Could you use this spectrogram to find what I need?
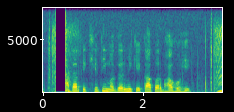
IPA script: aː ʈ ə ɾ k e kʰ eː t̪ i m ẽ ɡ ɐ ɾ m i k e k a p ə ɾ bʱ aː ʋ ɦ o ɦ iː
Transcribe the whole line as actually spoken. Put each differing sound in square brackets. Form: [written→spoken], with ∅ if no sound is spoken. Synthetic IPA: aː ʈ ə ɾ k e kʰ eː t̪ i m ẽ ɡ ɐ ɾ m i k e k a p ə ɾ bʱ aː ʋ ɦ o ɦ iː

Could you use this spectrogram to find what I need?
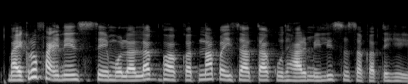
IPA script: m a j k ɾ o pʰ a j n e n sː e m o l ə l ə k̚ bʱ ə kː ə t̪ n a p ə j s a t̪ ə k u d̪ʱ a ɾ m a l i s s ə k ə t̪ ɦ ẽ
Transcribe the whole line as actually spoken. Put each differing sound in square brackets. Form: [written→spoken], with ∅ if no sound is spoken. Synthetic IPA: m a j k ɾ o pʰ a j n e n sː e m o l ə l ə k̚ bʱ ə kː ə t̪ n a p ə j s a t̪ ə k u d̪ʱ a ɾ m [a→i] l i s s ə k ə t̪ ɦ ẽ

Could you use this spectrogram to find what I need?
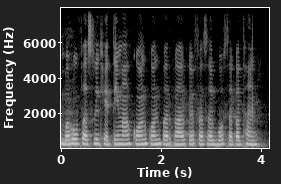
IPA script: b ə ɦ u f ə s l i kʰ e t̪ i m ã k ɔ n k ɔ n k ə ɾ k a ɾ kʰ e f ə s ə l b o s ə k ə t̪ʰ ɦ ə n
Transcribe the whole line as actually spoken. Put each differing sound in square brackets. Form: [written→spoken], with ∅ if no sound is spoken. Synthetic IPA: b ə ɦ u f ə s l i kʰ e t̪ i m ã k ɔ n k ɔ n [k→p] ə ɾ k a ɾ [kʰ→k] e f ə s ə l b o s ə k ə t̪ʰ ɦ ə n

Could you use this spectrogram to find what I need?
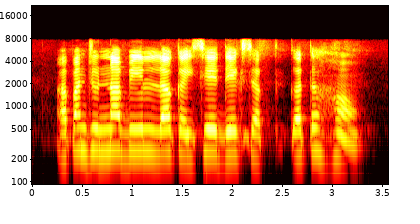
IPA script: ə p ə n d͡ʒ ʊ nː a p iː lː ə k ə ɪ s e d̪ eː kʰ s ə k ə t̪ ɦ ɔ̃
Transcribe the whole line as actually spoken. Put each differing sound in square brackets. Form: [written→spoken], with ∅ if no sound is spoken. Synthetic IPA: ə p ə n d͡ʒ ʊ nː a [p→b] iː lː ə k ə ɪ s e d̪ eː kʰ s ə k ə t̪ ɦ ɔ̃

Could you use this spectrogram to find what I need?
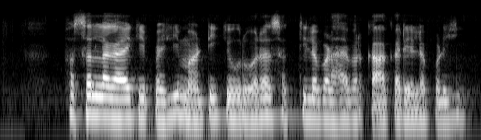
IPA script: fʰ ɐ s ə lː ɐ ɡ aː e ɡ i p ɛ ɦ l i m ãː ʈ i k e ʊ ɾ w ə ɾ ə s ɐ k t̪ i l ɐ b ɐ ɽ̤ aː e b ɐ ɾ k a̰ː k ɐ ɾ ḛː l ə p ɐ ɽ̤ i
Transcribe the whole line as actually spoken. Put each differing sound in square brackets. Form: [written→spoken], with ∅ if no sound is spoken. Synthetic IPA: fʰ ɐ s ə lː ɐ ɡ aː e [ɡ→k] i p ɛ ɦ l i m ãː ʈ i k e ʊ ɾ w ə ɾ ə s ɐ k t̪ i l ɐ b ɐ ɽ̤ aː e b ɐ ɾ k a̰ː k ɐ ɾ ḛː l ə p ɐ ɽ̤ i

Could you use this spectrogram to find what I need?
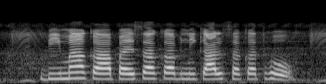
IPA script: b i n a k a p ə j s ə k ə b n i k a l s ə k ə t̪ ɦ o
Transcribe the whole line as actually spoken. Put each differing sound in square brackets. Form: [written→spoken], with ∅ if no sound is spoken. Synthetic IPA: b i [n→m] a k a p ə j s [ə→a] k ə b n i k a l s ə k ə t̪ ɦ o

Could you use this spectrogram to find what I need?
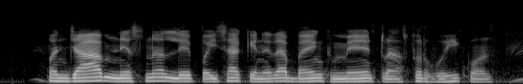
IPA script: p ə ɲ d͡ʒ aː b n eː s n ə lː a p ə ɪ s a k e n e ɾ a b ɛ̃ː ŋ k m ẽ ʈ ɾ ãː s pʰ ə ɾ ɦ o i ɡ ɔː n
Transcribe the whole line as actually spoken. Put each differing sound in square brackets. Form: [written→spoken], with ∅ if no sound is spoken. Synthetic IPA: p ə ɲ d͡ʒ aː b n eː s n ə lː [a→e] p ə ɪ s a k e n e ɾ a b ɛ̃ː ŋ k m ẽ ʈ ɾ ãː s pʰ ə ɾ ɦ o i [ɡ→k] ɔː n

